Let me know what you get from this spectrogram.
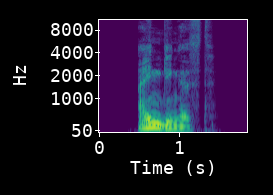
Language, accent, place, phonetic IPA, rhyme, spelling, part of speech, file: German, Germany, Berlin, [ˈaɪ̯nˌɡɪŋəst], -aɪ̯nɡɪŋəst, eingingest, verb, De-eingingest.ogg
- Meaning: second-person singular dependent subjunctive II of eingehen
